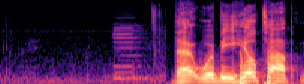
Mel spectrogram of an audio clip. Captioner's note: buzzer beep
